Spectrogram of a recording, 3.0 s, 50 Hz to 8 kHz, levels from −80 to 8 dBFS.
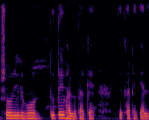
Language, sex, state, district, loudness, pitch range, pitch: Bengali, female, West Bengal, Jalpaiguri, -26 LUFS, 165-180 Hz, 175 Hz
